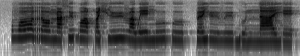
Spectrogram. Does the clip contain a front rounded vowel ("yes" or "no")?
yes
